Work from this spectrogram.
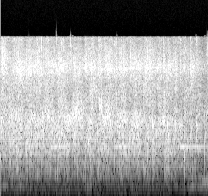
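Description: A church congregation applauds to acclaim Jesus during a French-language service, a loud, dense wash of clapping that holds steady throughout and nearly fills the whole span.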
